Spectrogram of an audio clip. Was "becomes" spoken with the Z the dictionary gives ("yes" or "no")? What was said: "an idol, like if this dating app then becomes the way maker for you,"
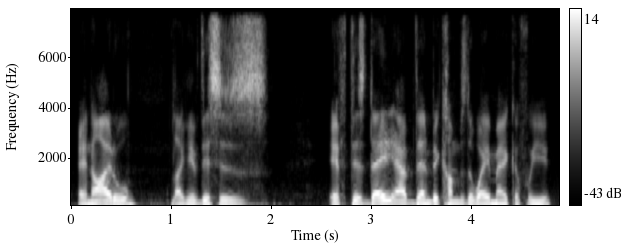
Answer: yes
